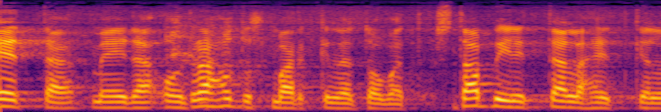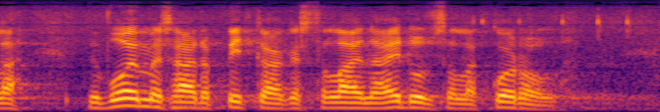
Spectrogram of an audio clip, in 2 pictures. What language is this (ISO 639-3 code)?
fin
